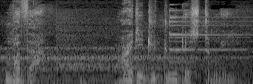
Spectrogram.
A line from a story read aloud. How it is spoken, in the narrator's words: Jansi murmured to himself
